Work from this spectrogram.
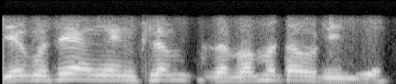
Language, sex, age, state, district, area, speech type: Manipuri, male, 30-45, Manipur, Thoubal, rural, conversation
